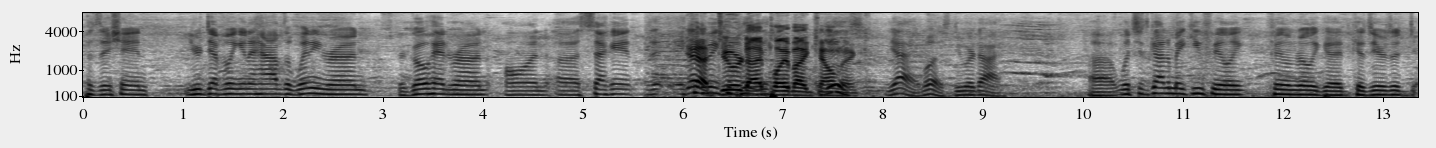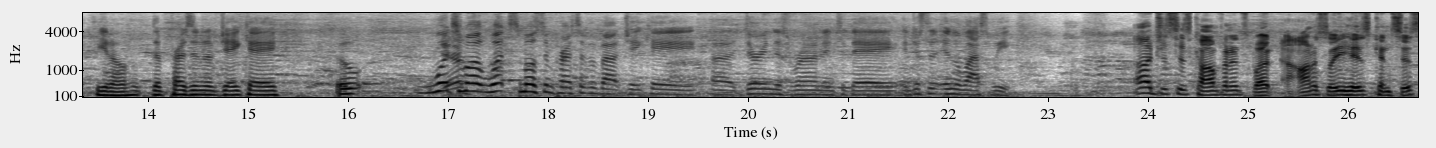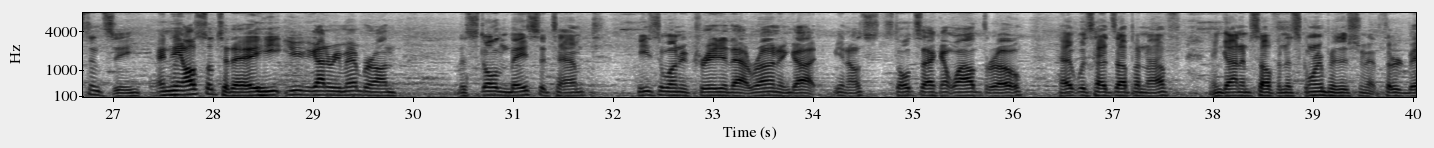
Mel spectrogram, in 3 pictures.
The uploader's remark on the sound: Recorded at Murphy's Irish Pub on 45th. Recorded at Murphy's on 45th.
